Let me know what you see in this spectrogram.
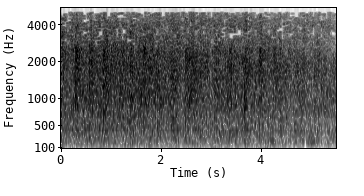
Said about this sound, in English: So I would ask for your round of applause for both of our contestants, thanking them this evening.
